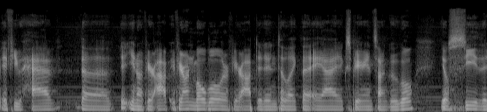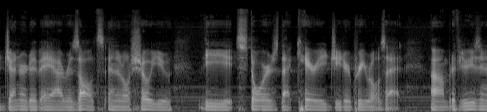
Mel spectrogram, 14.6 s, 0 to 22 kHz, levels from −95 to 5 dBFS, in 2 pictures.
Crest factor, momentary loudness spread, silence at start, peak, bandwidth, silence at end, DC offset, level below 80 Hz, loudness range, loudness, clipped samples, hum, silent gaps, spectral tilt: 24 dB; 6 LU; 0 s; -10 dBFS; 16 kHz; 0 s; under 0.1%; -64 dBFS; 1 LU; -34 LUFS; under 0.1%; none; none; -5 dB/octave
